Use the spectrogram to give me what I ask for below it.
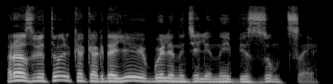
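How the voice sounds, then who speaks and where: A man's voice: mid-range voice, lively intonation, no room sound, natural voice. A man playing a dry, cunning old master. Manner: dry, measured, wry. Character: calm, dry, cunning male master, older mentor. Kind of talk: audiobook character voice.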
